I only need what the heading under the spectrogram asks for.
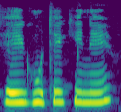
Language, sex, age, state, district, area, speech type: Bengali, female, 18-30, West Bengal, Uttar Dinajpur, urban, spontaneous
